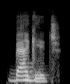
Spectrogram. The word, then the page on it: baggage: Indian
